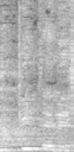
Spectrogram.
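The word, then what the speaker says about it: Iuppiter: 그는 근엄한 표정으로 묵상하는 듯 응시하는 신성한 유피테르 신, 여기 이제 주피터를 말하는 건데요. 우리가 알고 있는 그 제우스 신의 그 이탈리아 발음이 유피테르라 부르거든. 알겠지?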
